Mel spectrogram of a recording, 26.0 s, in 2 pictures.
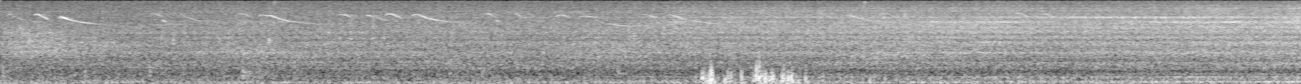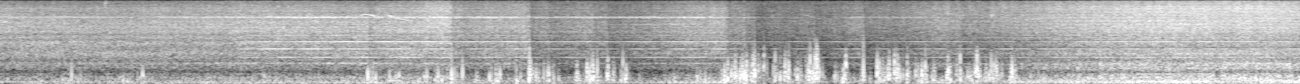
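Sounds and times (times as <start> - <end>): distant locomotive drone: 0.0 - 26.0
wind buffeting microphone: 6.7 - 8.5, 13.2 - 26.0.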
